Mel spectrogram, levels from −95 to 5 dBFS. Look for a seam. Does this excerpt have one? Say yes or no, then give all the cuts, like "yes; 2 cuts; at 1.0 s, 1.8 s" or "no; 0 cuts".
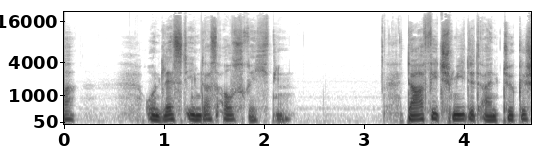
no; 0 cuts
